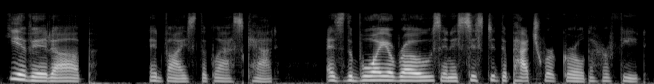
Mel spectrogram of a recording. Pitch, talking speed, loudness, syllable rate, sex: 165 Hz, 175 wpm, -20 LUFS, 4.8 syllables/s, female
